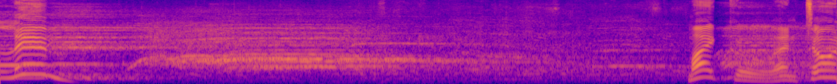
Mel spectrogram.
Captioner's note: audience cheering and applauding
